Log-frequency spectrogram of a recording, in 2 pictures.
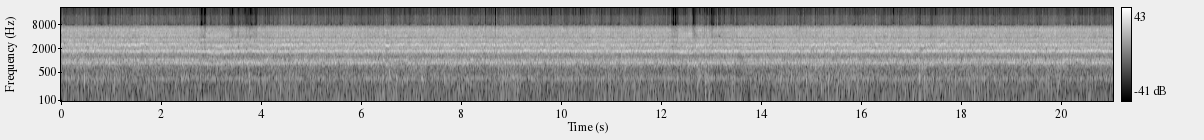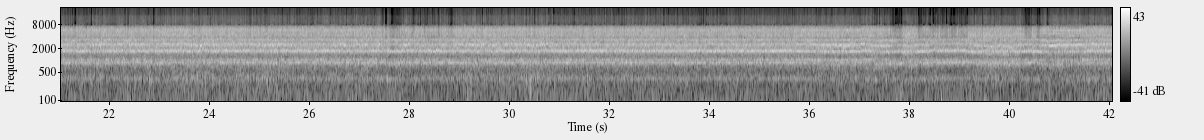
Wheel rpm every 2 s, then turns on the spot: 230, 230, 230, 230, 230, 230, 230, 230, 230, 240, 230, 230, 240, 230, 230, 230, 230, 230, 220, 220, 220.
none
